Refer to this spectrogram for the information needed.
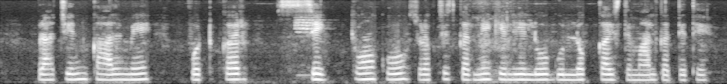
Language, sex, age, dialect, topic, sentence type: Hindi, female, 25-30, Marwari Dhudhari, banking, statement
